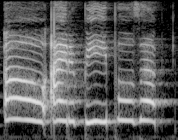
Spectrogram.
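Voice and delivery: excited. Retold or imitated. Shocked retelling of scene.

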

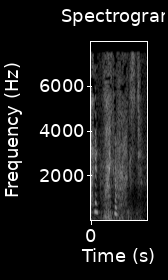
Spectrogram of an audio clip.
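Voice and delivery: high, soft, breath lost to laughter; laughing. Real, not acted. Echoing a friend's rock star compliment, laughing. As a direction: squeeze it out through a laugh.

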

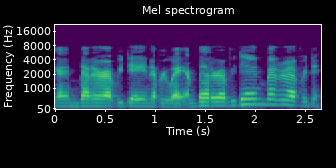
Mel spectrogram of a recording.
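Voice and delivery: reciting mindlessly while checking a watch; fast, soft, empty affirmation; rote bored mumble. Retold or imitated. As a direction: rattle it off fast and soft, no feeling. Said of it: "you're looking at your watch and you're like".

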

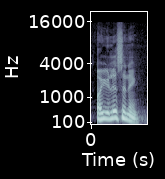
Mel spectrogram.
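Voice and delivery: usual speaking voice

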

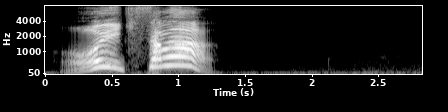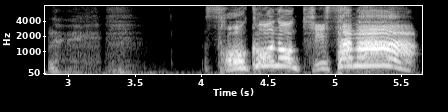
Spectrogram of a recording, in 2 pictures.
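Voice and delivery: slow, loud challenging call across the street; angry shout. Acted. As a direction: call him out, drawn-out and loud. Calling out to a rival. (大声で呼び止める怒鳴り声)

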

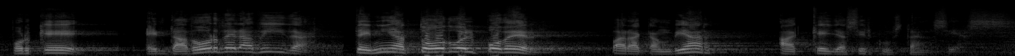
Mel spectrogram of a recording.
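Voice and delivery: normal talking voice

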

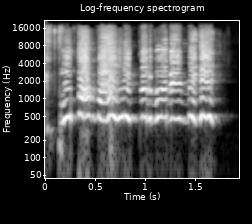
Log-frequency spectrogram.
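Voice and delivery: shrieks high and loud through a laugh; laughing yelp at her own mistake; embarrassed outburst. Real, not acted. After mixing up the band names, a laughing shriek. Slips on band member's name.

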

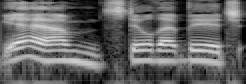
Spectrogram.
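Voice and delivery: high, slow sassy put-on voice; mock-confident singer voice. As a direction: camp it up, high and drawn out.

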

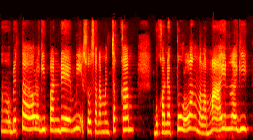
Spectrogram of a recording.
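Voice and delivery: imitating scolding mom. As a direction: play mom scolding, lightly put on. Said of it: "nyokap gue ngechat".

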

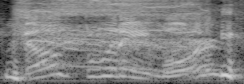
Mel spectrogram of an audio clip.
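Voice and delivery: laughing at a friend's mistake; exasperated. Retold or imitated. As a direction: shout him down through laughter. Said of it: "I was just like".

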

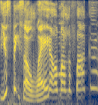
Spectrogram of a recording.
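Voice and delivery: high laughing praise. Real, not acted. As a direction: laugh through the compliment.

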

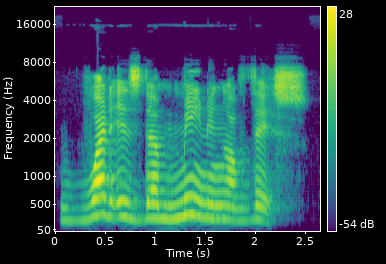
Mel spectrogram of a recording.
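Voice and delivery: slow, loud booming challenge; slow, loud royal roar; booming demand. Acted. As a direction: boom it out like a king. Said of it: "a very loud voice boomed".

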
